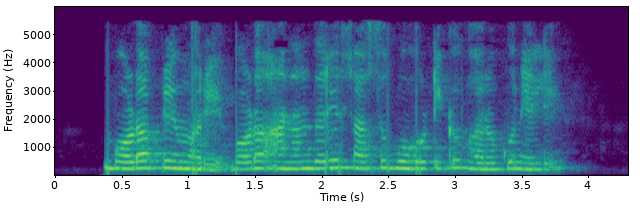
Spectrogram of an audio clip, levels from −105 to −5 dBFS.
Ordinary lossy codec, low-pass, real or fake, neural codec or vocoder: MP3, 48 kbps; 5.4 kHz; fake; autoencoder, 48 kHz, 128 numbers a frame, DAC-VAE, trained on Japanese speech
